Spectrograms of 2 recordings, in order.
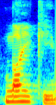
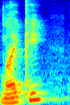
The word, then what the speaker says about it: Nike: طيب سؤال هنا، هو يحصل حاجة لو نطقتها نايك مش نايكي؟ الحقيقة هو المفروض مش اختياري، المفروض انك تنطق الحاجة صح وما تعدلش على اسمها. النطق الصحيح ليها هو نايكي، لان الشركة اتسمت على اسم الاسطورة اليونانية القديمة لما يطلقوا عليه عندهم آلهة النصر. إلهة النصر عندهم اسمها باليونانية نايكي، فالشركة اتسمت على اسمها، ولكن لأن ناس كتير جدا بقت بتنطق الاسم غلط ما بقاش حد بيدق قوي انت بتقول نايكي ولا نايك.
